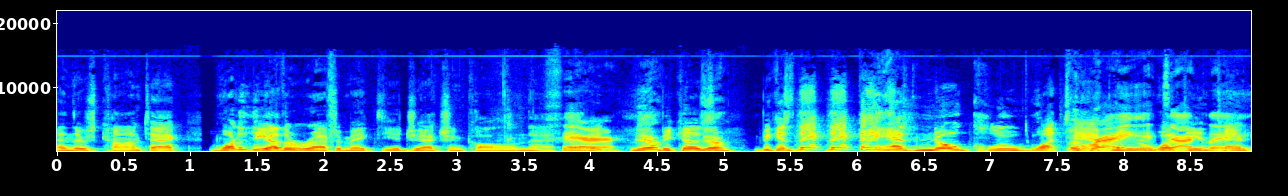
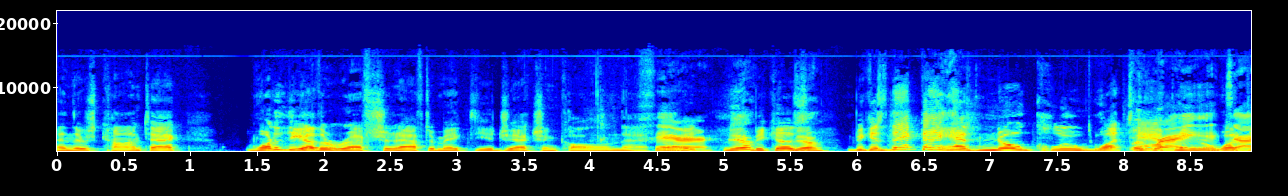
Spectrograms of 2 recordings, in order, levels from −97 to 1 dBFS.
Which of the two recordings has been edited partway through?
first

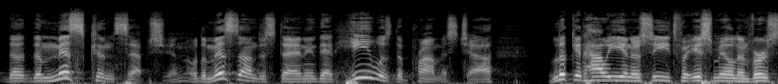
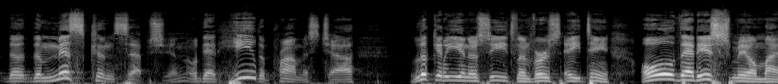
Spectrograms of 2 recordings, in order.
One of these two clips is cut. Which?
second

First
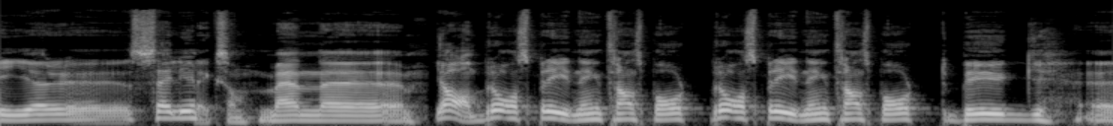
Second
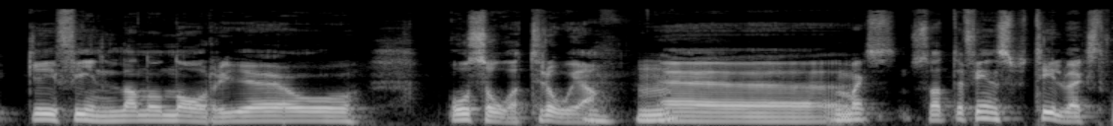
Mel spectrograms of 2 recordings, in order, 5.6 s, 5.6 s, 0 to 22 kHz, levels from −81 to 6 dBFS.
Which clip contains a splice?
first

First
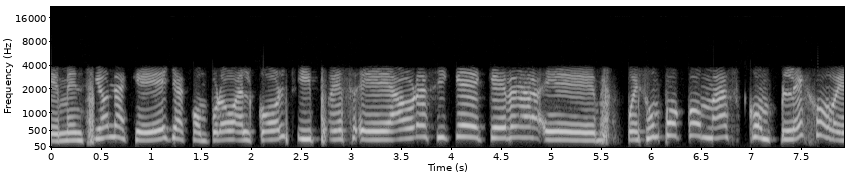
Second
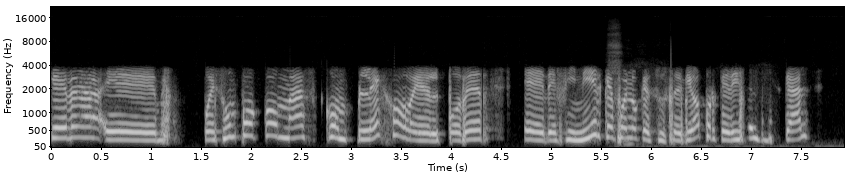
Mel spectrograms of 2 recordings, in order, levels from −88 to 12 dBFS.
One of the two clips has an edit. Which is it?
first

